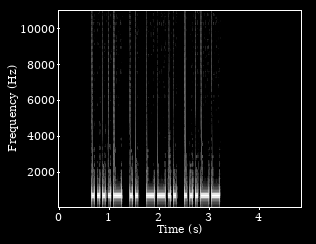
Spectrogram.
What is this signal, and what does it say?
Morse code, heard as a keyed tone, about 22 wpm, 700 Hz. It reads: 4IZ3
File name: practice / 22wpm / Four Letter-Number Combinations - 22wpm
